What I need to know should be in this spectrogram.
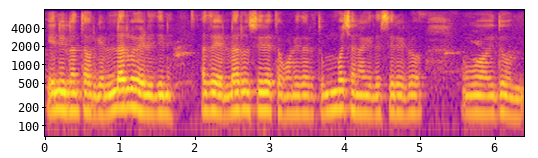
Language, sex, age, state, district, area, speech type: Kannada, female, 45-60, Karnataka, Bangalore Urban, urban, spontaneous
